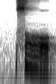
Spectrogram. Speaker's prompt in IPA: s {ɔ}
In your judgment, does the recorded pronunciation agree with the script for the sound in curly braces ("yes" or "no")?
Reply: yes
